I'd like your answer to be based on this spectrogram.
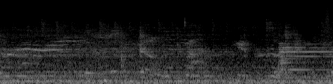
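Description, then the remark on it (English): A bell rings with steady, lingering metallic tones that hold throughout, moderately loud, with faint voice-like sounds and background noise mixed underneath. “How the heck did it make that bell sound?”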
